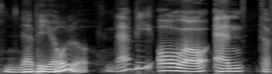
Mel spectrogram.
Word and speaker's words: Nebbiolo: uh and what grape are we trying it's nebiolo that'd be olo and the phrase that pace and it rhymes with my last name but i won't say my last name there it's nebbiolo and uh as if you watched many of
